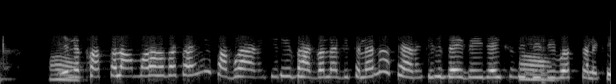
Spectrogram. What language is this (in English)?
Odia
